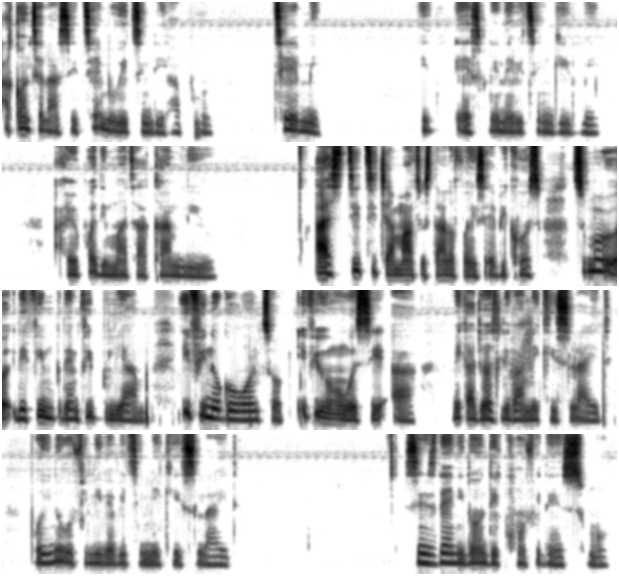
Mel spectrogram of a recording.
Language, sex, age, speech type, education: Nigerian Pidgin, female, 46-60, spontaneous, tertiary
